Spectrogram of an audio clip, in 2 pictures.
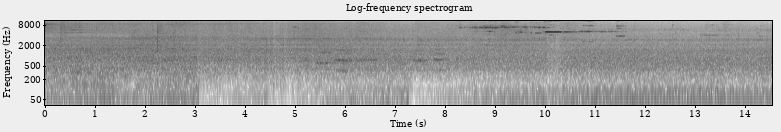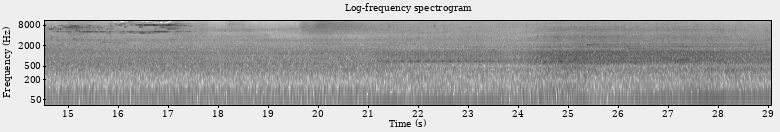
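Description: Diesel multiple unit rolling slowly through station pointwork, its wheels giving short high-pitched squeals twice on the curves. Later a diesel locomotive, a CrossCountry HST power car, runs loudly, growing louder near the end.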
